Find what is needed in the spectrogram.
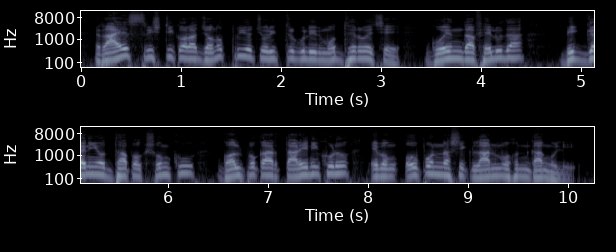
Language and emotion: Bengali, neutral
